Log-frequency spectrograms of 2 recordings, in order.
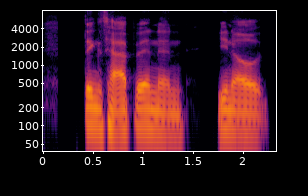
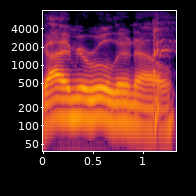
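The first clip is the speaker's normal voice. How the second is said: louder, proclaiming like a tiny tyrant king; mock dwarf ruler; 5 semitones higher, 7 dB louder than usual. Dwarf king proclaiming to his people, mock regal. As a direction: announce yourself as their new ruler. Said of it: "but just be like".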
